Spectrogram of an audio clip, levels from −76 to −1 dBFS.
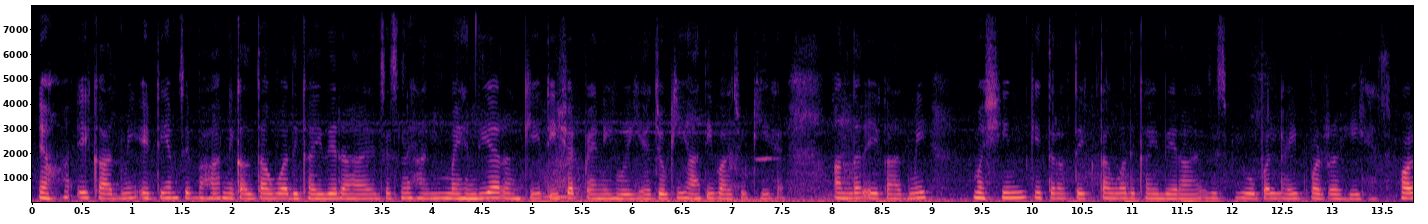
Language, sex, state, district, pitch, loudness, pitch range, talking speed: Hindi, female, Uttar Pradesh, Jalaun, 195 Hz, -27 LUFS, 185-205 Hz, 210 wpm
